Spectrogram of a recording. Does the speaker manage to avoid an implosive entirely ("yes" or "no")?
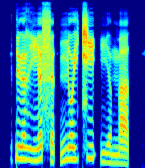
no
